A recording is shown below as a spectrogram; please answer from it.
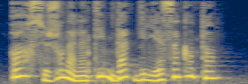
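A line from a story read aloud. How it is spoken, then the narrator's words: Overexcited voice. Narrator (French): ajouta Hermione d'une voix surexcitée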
